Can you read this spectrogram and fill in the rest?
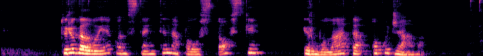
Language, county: Lithuanian, Kaunas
